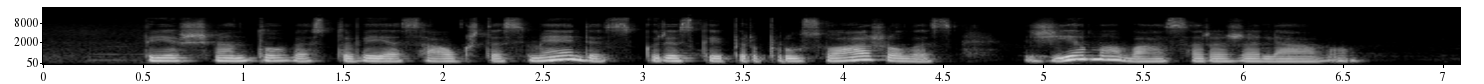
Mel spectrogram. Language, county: Lithuanian, Panevėžys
